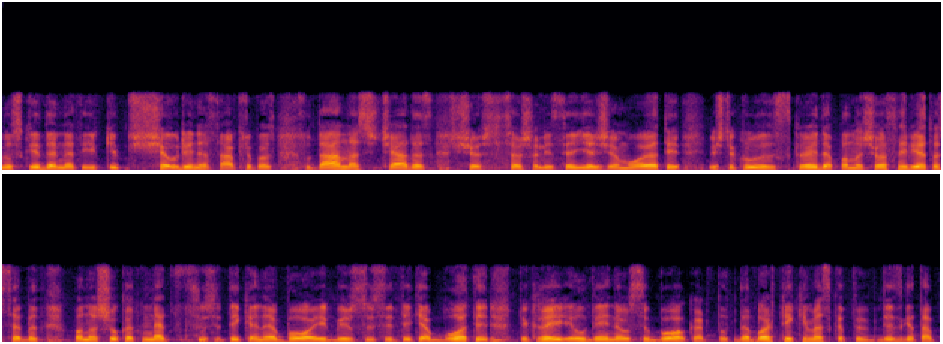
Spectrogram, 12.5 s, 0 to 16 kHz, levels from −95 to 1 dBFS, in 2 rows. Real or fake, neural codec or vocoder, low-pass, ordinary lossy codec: fake; codec, 16 kHz, 2 kbps, FunCodec, trained on LibriTTS, 25 frames a second; 7.2 kHz; MP3, 96 kbps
